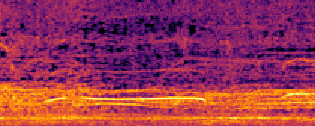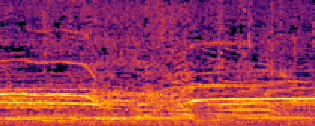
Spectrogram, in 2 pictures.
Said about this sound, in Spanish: la llegada del presidente Sánchez entre pitos, abucheos y gritos de Ocupa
